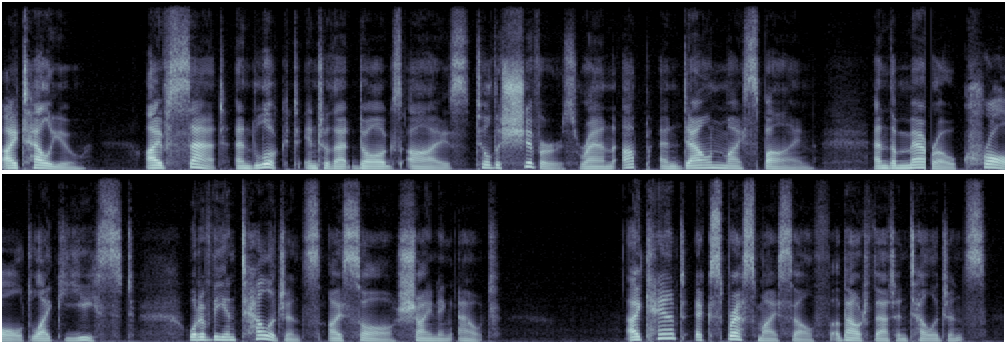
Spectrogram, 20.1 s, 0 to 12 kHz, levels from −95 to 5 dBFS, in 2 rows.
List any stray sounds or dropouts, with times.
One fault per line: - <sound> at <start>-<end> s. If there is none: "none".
- dropout at 9.2-9.3 s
